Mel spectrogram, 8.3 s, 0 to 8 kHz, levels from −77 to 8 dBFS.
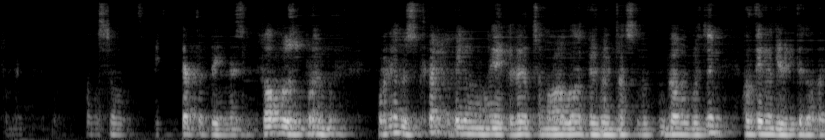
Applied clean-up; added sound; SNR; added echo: neural mask model DeepFilterNet 3.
